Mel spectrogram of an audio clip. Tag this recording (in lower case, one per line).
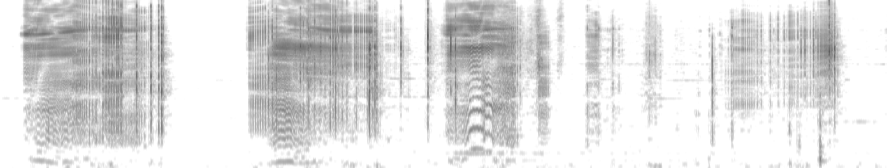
squeak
